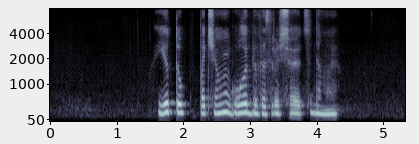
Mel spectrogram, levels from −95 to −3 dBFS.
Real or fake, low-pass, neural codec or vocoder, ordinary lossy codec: fake; none; codec, 16 kHz, 2 kbps, X-Codec, HuBERT features, trained on general audio; none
